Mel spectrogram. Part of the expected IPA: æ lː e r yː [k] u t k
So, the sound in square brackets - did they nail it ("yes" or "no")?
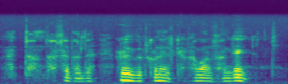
no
